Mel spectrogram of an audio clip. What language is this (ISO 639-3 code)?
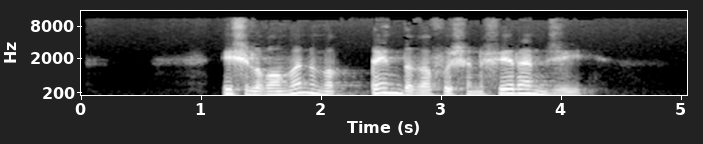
kab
